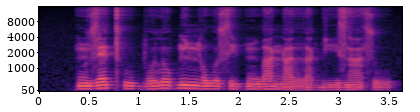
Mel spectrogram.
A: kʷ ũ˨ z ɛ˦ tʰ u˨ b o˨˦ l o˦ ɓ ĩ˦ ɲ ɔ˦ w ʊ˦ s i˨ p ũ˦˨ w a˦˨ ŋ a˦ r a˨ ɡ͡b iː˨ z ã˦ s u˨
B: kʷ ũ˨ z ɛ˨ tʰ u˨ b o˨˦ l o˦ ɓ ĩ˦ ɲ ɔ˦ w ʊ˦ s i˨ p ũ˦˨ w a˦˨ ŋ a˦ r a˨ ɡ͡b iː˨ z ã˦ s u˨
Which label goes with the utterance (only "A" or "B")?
A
